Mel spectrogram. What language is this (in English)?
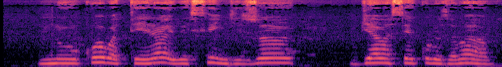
Kinyarwanda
